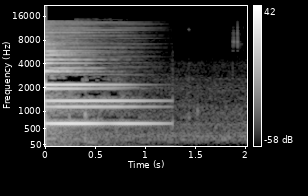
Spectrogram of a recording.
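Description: A bell-like 'ding' sound effect for an on-screen subscribe-button notification bell, ringing with several clear tones and fading, then cut off suddenly a little over a second in.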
